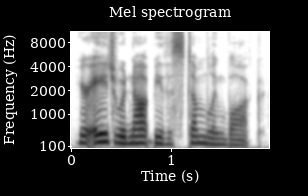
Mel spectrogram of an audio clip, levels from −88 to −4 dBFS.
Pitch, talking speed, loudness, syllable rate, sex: 180 Hz, 240 wpm, -17 LUFS, 5.4 syllables/s, female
